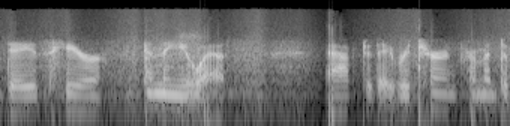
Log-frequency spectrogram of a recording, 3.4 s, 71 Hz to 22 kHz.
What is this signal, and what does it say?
Emergency Alert System (SAME) tones, heard as harsh buzzing bursts, with speech. It is heard from 0.5 to 3.2 s.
